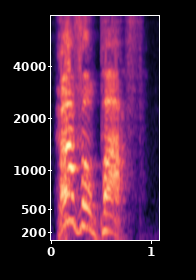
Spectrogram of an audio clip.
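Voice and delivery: loud, high drawn-out shout; hat shouting. A narrator's reading. The hat shouts its verdict to the hall. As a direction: announce the house with a booming cry. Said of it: "shouted the hat".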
